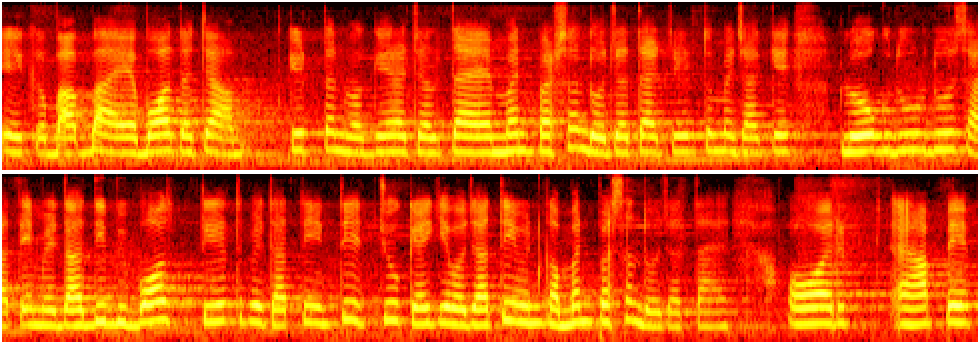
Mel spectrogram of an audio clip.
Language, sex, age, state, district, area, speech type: Hindi, female, 18-30, Rajasthan, Jodhpur, urban, spontaneous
